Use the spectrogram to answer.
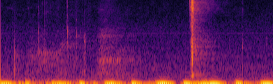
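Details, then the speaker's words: Soft, regular low thumps of an adult's own normal heartbeat picked up by a close microphone, with one sharp click. "지금 들려요. 저의 심장 소리 공유해요."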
